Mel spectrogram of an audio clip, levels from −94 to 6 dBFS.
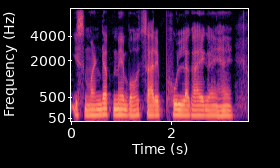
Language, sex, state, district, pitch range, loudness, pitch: Hindi, male, Jharkhand, Palamu, 100-105 Hz, -17 LUFS, 100 Hz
